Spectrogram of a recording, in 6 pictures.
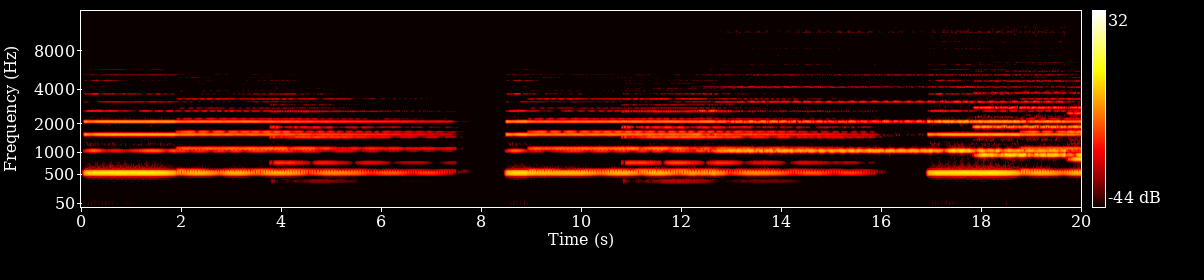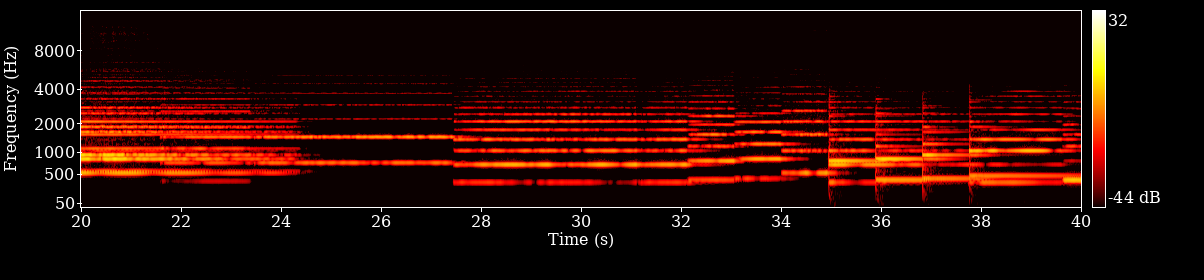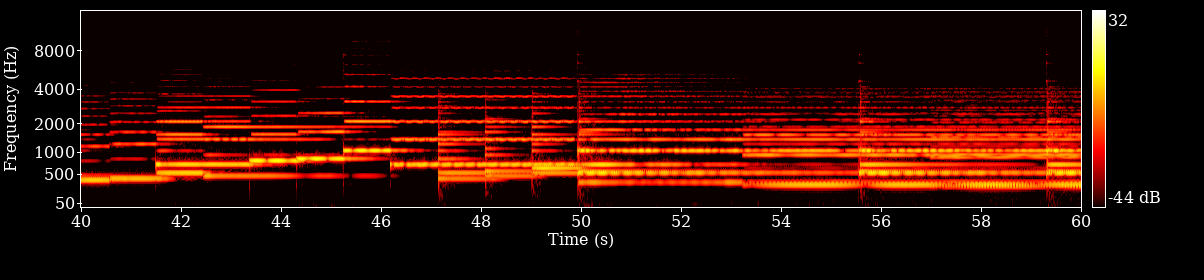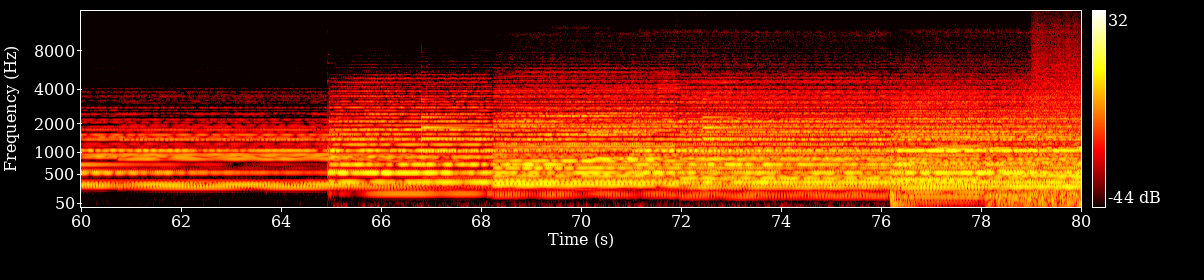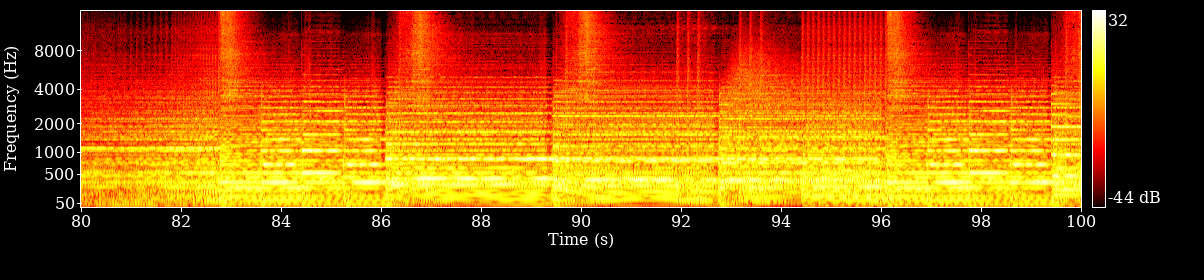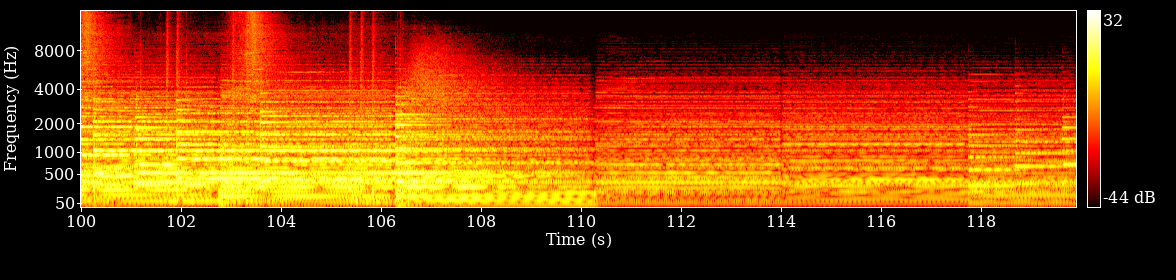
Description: Dischord - Orchestral and Large Ensemble - Young Composers Music Forum
Please do give feedback if you can on what you think about this piece ***WARNING: Playback is very loud, so ADJUST volume if needed***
